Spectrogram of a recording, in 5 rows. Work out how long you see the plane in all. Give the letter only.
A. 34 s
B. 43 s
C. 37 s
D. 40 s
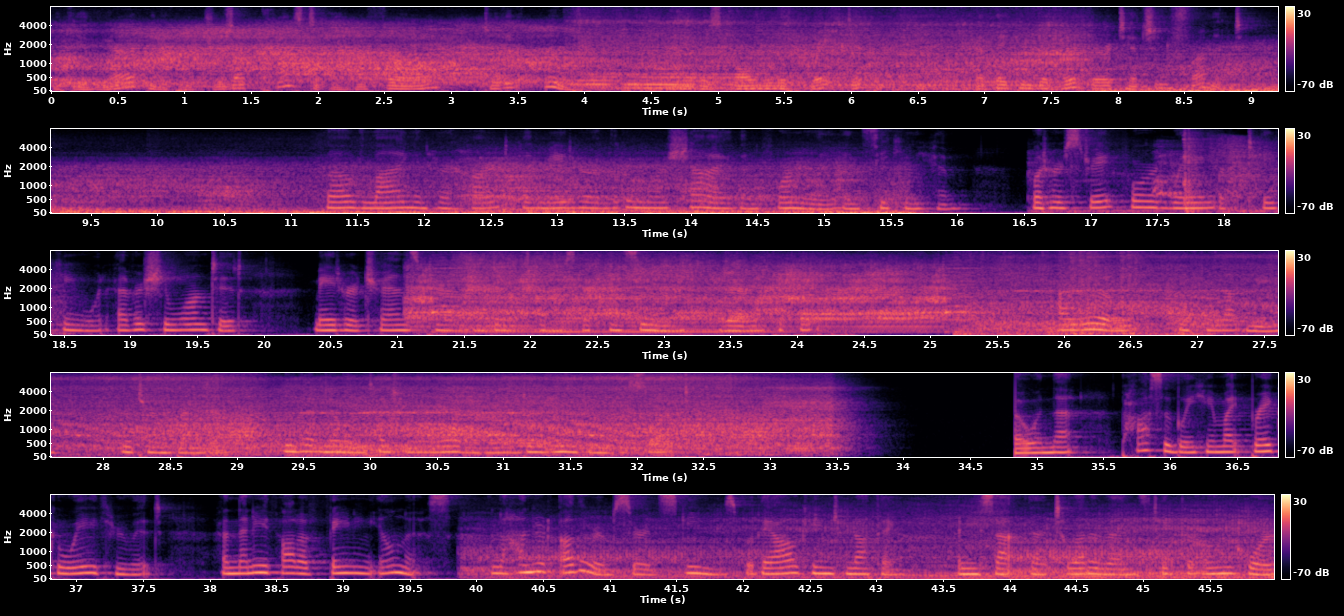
A.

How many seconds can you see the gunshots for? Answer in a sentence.
The gunshots can be heard for 4 seconds in total.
